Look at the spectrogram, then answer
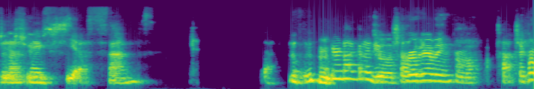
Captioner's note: laughter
